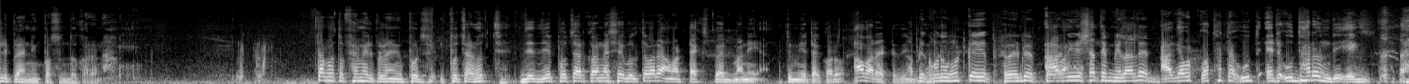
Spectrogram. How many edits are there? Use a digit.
0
